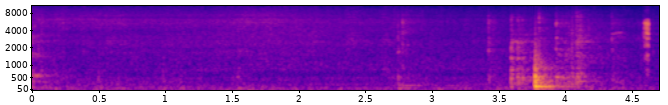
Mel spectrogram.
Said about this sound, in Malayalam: ഞങ്ങൾ തന്നെ ഓംലെറ്റ് അടിക്കുന്നു.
